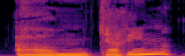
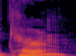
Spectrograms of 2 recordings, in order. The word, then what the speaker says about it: Carin: Karin in French, and in English it would be Karen.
